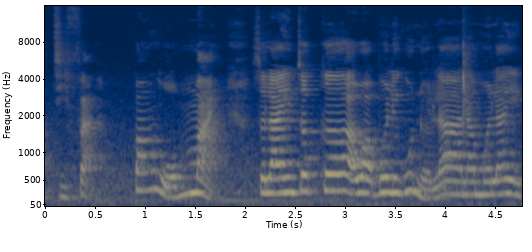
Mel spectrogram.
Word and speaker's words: 这个: Ejaan zhege ni ZH zhe eh. Zhe, zhe, ji sebut ke zhege eh.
